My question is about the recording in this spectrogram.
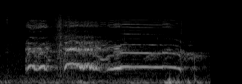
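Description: A rooster crowing once: a couple of short opening notes followed by one long held note that drops at the end, then cut off suddenly.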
